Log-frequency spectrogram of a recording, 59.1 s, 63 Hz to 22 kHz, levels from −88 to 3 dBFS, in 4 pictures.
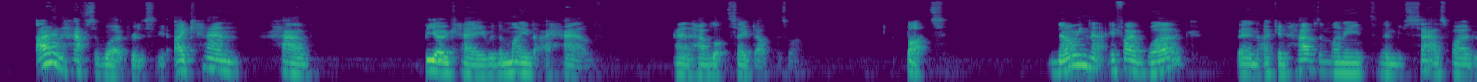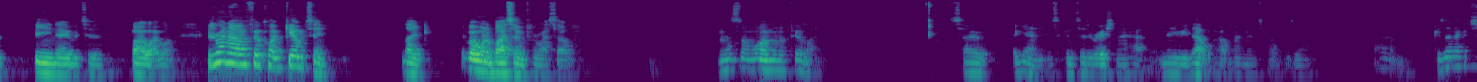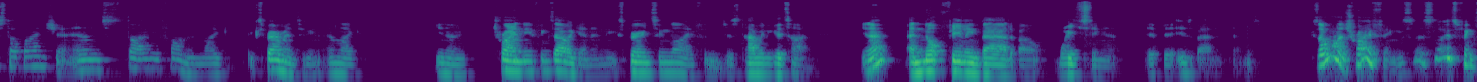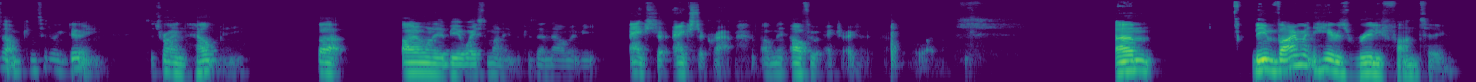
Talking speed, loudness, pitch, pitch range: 190 wpm, -30 LUFS, 125 Hz, 115-155 Hz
